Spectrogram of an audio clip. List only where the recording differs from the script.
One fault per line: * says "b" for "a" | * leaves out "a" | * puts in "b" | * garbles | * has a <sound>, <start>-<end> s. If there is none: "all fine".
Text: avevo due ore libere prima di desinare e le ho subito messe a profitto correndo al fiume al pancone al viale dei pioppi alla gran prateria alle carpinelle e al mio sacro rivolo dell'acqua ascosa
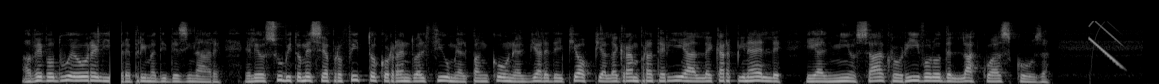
* has a dropout, 1.1-1.2 s
* has a chirp, 10.9-11.3 s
